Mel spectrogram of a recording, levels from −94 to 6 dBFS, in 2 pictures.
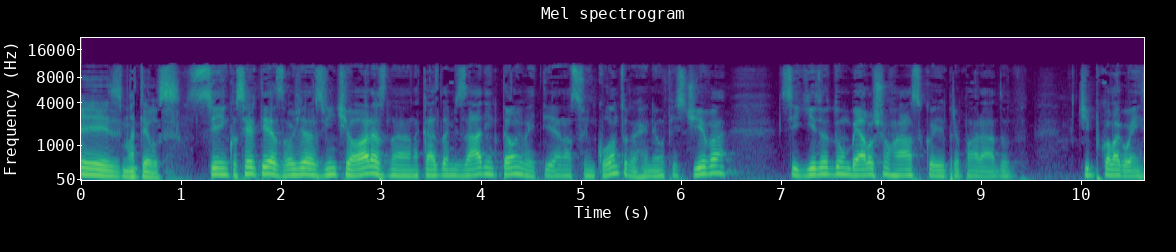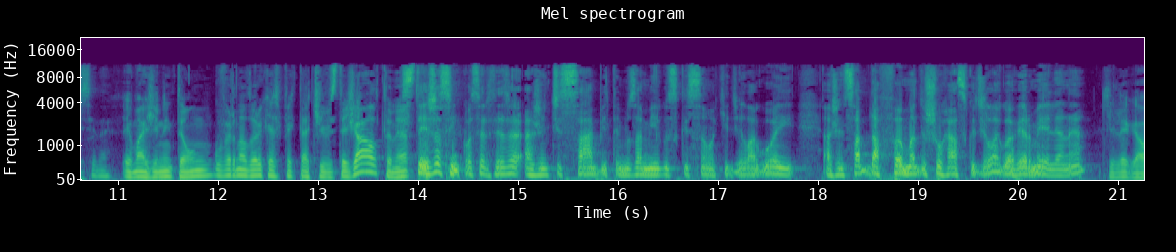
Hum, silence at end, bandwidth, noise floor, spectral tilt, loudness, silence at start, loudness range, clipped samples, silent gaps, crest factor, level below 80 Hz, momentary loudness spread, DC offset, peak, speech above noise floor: none; 0 s; 11.5 kHz; -57 dBFS; -5.5 dB/octave; -23 LUFS; 0 s; 7 LU; under 0.1%; none; 16 dB; -46 dBFS; 11 LU; under 0.1%; -8 dBFS; 34 dB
